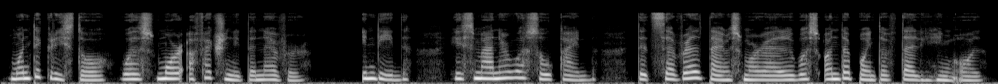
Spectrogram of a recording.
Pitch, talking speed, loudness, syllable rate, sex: 230 Hz, 145 wpm, -15 LUFS, 4.6 syllables/s, female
